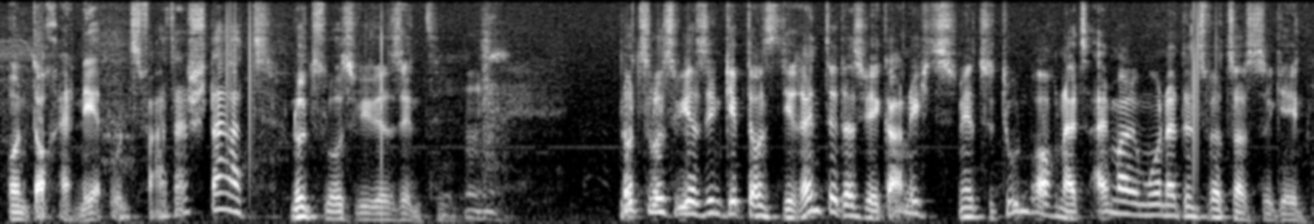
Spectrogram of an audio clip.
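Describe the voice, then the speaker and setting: An actor playing a wry, talkative old coachman pensioner with a creaky voice in a radio drama. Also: mid-range voice, exaggerated voice. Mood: rueful, resigned. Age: older. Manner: animated storytelling with chuckles and rueful pauses. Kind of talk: 1980s German radio drama acting.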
